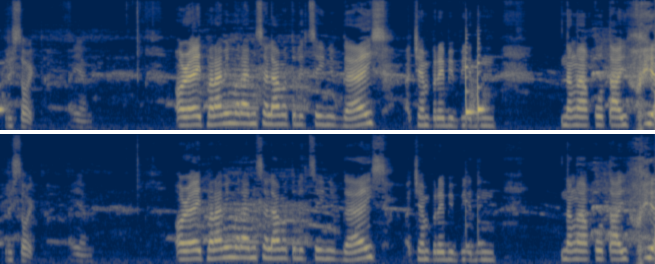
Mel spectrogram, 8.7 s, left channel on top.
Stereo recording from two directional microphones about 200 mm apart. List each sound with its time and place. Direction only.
0.1 s speech: centre (ahead or behind)
2.3 s speech: centre (ahead or behind)
6.1 s speech: 50° left (ahead or behind)
6.4 s speech: 5° right (ahead or behind)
